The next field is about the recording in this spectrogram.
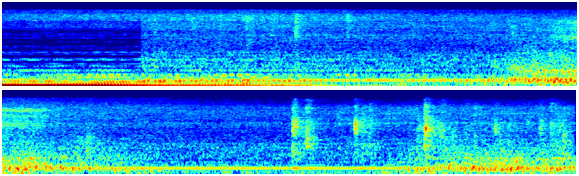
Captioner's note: keys clicking. sliding door; typing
